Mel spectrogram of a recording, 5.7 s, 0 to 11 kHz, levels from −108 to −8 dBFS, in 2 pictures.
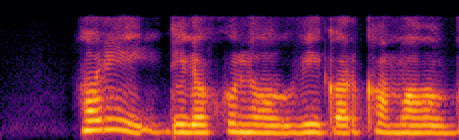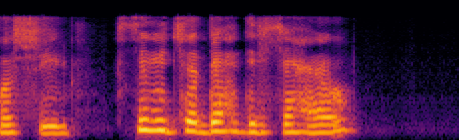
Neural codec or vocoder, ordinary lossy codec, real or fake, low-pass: codec, 16 kHz, 2 kbps, FreqCodec, smaller model; Opus, 64 kbps; fake; 7.2 kHz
